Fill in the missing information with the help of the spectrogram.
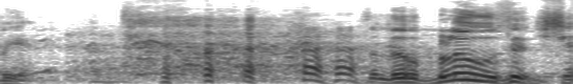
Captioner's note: audience laughing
